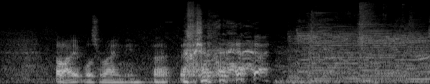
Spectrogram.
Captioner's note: laughs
